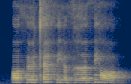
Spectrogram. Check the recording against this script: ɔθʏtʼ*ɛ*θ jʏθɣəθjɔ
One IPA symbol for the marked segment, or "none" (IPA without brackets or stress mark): ɛ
